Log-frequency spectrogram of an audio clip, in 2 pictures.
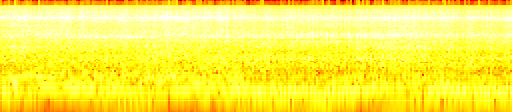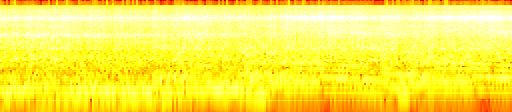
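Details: Honda Revo FI single-cylinder motorcycle, repaired using aluminium foil for a complaint of weak, bogging power at high throttle, idles steadily, then blips up cleanly and drops back without stumbling or hesitation.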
